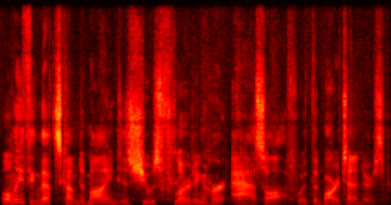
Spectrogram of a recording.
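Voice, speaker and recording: A man's voice: mid-range voice, expressive, a little fast, pushed and bright. A man playing a skeptical, candid friend of a detective, emphatic and sardonic, in a naturalistic audio drama. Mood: matter-of-fact.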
